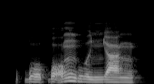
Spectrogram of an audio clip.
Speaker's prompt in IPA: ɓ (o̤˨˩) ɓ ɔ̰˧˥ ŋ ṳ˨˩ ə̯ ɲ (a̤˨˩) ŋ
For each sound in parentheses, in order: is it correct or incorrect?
correct, correct

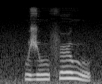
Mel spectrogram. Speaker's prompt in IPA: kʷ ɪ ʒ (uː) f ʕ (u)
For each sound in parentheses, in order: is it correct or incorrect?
correct, correct

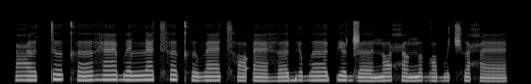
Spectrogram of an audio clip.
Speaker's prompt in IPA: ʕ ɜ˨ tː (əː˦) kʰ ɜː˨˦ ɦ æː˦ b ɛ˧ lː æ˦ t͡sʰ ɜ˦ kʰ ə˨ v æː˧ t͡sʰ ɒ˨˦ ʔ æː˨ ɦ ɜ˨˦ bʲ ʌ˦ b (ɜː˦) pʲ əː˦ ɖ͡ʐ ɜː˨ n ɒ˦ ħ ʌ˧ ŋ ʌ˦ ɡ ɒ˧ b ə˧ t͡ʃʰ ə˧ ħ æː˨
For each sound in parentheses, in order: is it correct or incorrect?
correct, correct

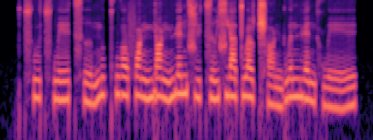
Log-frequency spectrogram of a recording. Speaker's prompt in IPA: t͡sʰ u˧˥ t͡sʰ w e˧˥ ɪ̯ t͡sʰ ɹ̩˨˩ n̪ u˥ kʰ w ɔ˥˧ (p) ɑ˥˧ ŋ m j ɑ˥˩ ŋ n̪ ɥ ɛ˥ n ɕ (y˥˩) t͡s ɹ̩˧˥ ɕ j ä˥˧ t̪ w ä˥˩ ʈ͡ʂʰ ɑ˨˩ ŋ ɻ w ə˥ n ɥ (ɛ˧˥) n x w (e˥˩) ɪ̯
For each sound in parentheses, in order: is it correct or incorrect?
incorrect, incorrect, incorrect, incorrect

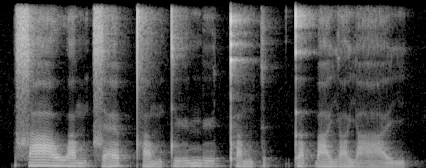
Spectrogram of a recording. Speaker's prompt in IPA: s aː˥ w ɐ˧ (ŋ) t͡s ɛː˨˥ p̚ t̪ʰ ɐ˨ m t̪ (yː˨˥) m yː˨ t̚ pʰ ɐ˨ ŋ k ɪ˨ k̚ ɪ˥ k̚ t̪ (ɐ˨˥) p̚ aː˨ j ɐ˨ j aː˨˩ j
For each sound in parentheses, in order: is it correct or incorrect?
incorrect, correct, incorrect

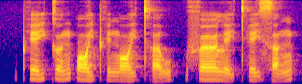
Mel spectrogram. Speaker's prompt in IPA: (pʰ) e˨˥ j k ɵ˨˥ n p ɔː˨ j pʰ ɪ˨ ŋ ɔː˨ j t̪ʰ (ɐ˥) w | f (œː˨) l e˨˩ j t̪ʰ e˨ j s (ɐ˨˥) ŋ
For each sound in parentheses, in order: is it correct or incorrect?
correct, incorrect, correct, correct

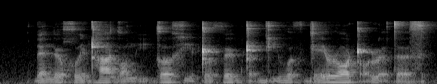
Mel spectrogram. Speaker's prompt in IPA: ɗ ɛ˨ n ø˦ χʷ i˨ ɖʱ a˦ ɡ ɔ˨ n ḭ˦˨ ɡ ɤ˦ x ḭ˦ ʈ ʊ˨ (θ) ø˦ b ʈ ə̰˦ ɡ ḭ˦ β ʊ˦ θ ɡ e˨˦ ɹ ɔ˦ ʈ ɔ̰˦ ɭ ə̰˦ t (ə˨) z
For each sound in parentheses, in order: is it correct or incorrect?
correct, correct

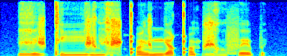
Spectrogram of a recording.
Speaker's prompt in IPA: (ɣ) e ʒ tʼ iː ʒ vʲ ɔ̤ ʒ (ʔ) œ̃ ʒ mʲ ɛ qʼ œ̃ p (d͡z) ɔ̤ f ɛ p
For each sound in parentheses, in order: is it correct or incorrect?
correct, incorrect, incorrect

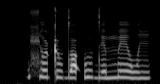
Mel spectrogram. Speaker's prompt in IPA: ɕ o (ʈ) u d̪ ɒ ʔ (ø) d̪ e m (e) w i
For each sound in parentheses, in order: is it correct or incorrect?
correct, incorrect, correct

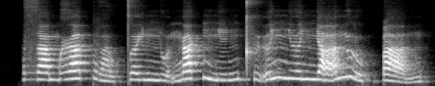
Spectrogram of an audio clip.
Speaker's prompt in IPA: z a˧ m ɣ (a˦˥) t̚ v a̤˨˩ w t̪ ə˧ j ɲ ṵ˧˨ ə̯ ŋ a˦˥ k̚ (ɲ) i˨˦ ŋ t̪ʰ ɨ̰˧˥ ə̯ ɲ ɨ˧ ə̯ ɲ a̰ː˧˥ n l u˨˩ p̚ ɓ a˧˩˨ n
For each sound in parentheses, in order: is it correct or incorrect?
correct, correct

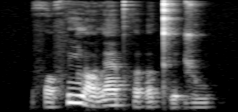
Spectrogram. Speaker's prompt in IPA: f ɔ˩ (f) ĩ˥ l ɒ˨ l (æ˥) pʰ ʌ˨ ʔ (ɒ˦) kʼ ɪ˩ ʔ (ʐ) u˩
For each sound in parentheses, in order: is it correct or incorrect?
correct, incorrect, incorrect, correct

